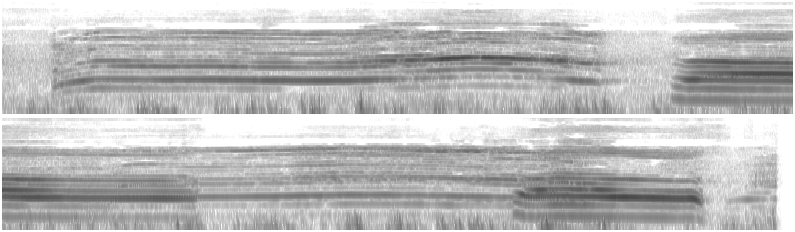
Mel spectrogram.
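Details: Cat yowling at a cat on a laptop screen it takes for real: sustained harmonic wailing howls of about three seconds each, nearly steady with slight rises and dips, two long bouts and a shorter final cry.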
